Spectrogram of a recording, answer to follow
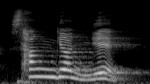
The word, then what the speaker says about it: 상견례: 상견례, 의견난 다 유마의 예외라서 비유마처럼 니은으로 발음이 납니다.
